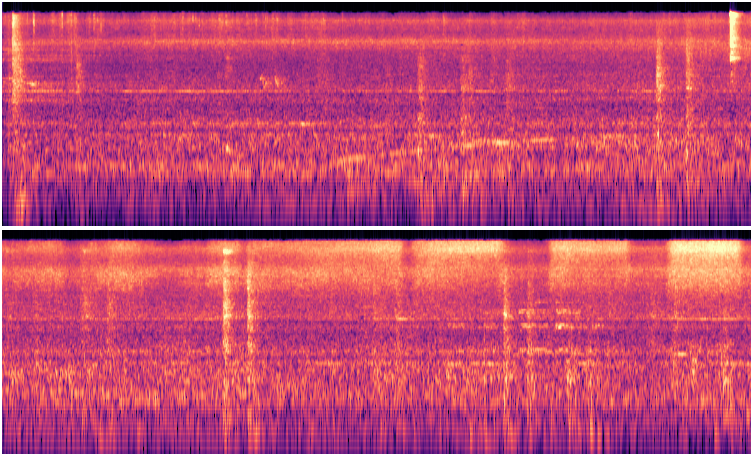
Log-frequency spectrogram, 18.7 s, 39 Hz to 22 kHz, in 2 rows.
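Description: Keisei 3500-series commuter train running, heard from inside the car: a steady low rumble with a whine that rises in pitch over the first several seconds as the train gathers speed. The wheels clack over rail joints now and then, often in quick pairs.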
